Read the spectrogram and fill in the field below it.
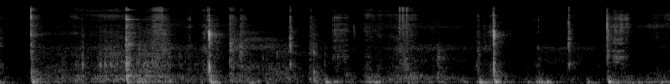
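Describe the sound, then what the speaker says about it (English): A rubber mountain bike friction grip is cut off the handlebar: irregular close clicks, knocks and scraping ticks in an uneven rhythm, with no talking. "we're going to cut off the right grip right now"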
